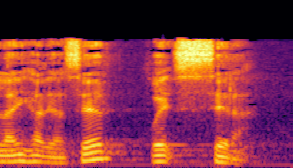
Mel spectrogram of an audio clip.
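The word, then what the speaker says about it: Serah: Ahora se pronuncia, dice, "Y el nombre de la hija de Acer fue Sera o Saraj en hebreo.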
